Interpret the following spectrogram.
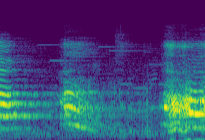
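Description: A man's drawn-out wails of pain, a stage actor's cries as a character struck in the chest by an arrow: a long held cry that dies away just after the start, a shorter falling cry, then a loud new cry near the end.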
